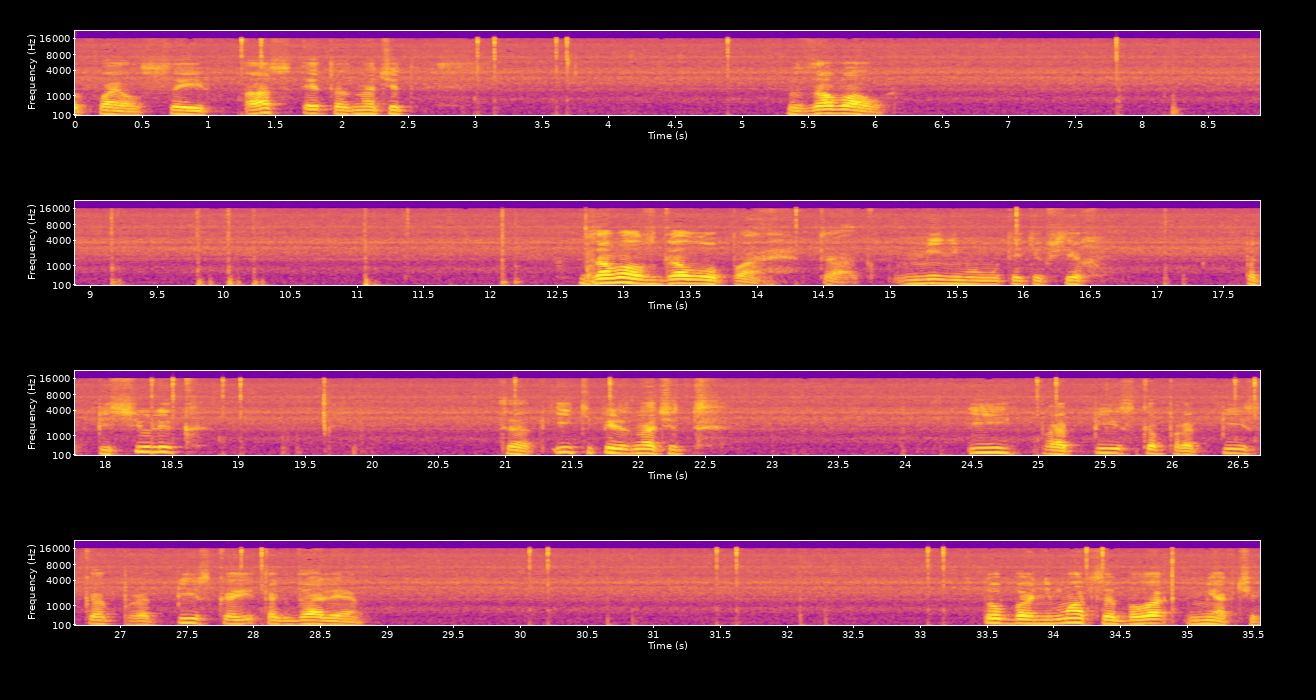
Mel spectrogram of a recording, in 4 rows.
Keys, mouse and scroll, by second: 21.2 click, 25.1 click, 25.5 i, 26.6 click, 28.0 click, 30.1 click, 30.7 i, 31.6 click, 33.1 click, 33.5 i, 34.2 click.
